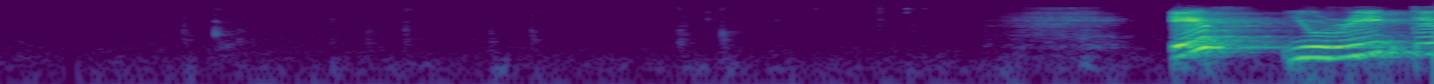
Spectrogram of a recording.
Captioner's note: silence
